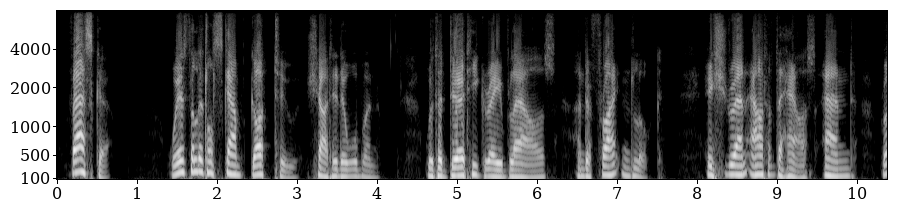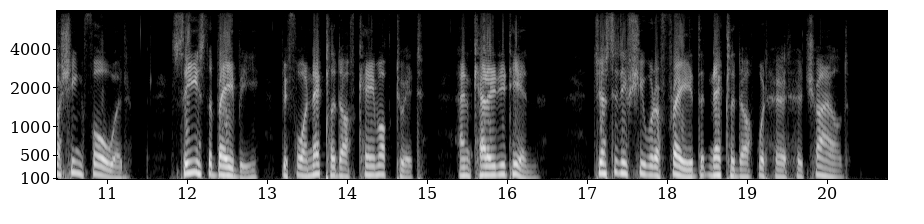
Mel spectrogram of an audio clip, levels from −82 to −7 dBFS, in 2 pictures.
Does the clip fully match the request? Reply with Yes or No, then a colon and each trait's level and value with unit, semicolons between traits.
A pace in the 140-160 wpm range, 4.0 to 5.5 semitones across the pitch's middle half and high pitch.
No: average, 155 wpm; average, 4.9 semitones; medium, 145 Hz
